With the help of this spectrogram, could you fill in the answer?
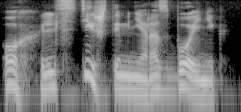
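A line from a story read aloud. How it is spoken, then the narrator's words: Laughing. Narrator (Russian): смеялась Екатерина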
